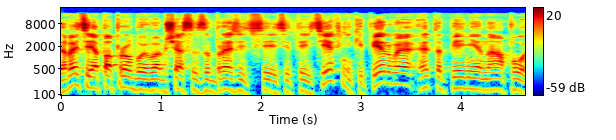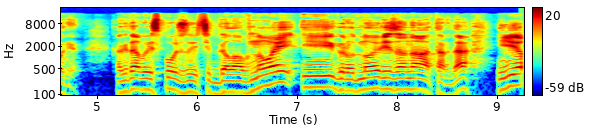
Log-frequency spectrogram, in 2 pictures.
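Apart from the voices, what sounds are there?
No distinct noise like a dog, phone or traffic.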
